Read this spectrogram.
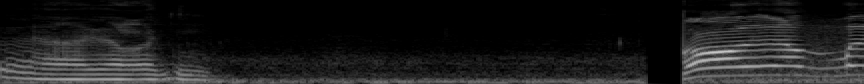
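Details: Cat giving two meows: a falling, whiny meow lasting about a second, then after a pause a louder, rising, strained meow near the end, with a quiet low hum between.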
